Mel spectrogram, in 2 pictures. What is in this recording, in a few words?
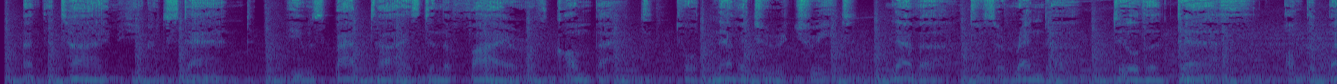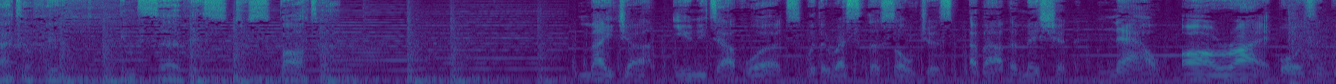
english british video games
